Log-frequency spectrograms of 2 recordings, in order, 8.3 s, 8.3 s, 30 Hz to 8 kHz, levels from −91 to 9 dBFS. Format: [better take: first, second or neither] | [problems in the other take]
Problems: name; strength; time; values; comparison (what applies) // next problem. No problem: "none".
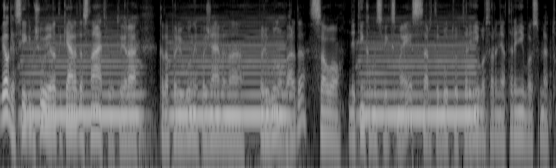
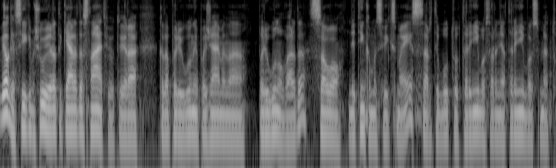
second | background sound (Bowed string instrument); 3 dB above the speech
